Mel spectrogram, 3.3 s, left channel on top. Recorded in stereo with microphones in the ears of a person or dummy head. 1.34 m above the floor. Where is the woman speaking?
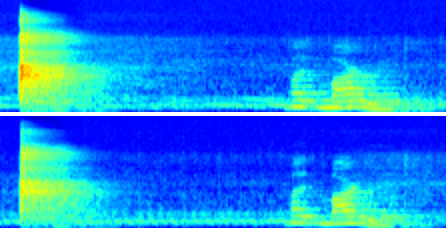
15° right (ahead or behind), 0.5 m.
